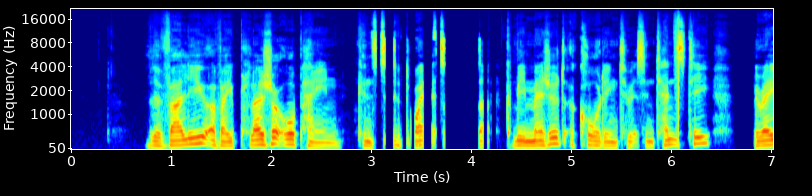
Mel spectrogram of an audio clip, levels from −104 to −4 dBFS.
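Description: A speech recording carrying three faults. Between 3.04 and 4.28 s there is a digital broadcast dropout: the receiver mutes in several short holes scattered across that span, losing about 0.77 s of speech in total, with the longest gap 0.34 s. A second dropout mutes 6.63 to 6.86 s, losing about 0.17 s. Each mute comes in over an 8 ms fade. The pattern points to a run of corrupted or missing frames, with the decoder silencing output until clean frames resume. On a waveform these appear as flat silent gaps with short ramped edges, and on a spectrogram as fully blank vertical bands across every frequency. From 6.02 to 6.09 s there is a wireless microphone noise hit, a brief swish of static. The analogue FM radio link faded, most likely from reflections cancelling the signal, so receiver noise rose over the speech. A spectrogram shows a narrow vertical smear of broadband hiss, and the waveform shows a short burst of dense, noisy energy.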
